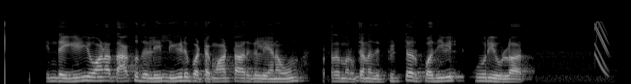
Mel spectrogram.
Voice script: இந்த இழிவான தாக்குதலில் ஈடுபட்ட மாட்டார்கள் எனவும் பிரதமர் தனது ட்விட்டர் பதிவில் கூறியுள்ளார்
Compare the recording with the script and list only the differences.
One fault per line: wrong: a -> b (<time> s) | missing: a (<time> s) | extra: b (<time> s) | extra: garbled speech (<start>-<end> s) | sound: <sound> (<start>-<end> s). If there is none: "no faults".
sound: dropout (3.2-3.3 s)
sound: chirp (5.9-6.1 s)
